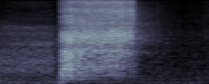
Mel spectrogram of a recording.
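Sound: blowing nose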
